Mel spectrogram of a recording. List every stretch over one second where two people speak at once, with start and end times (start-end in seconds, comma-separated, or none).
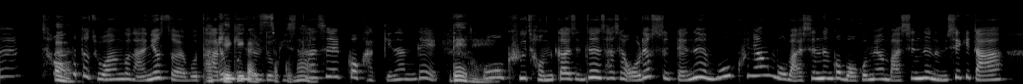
2.0-3.2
